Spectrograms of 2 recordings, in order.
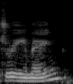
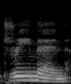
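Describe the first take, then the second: First: The word ends with an 'ng' sound. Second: The word ends with a plain 'n' sound. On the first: The speaker calls it wrong. "I'm going to say it wrong" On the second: The speaker calls it right. "no G at the end"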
